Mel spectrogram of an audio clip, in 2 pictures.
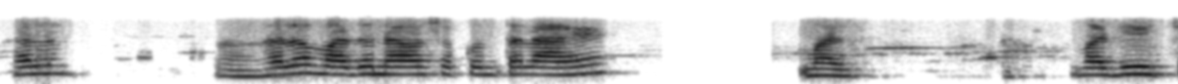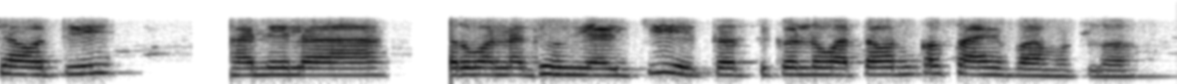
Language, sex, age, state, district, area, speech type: Marathi, female, 45-60, Maharashtra, Thane, rural, conversation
